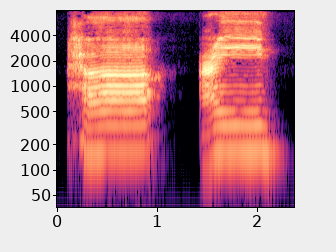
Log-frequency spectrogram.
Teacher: हा वहां से अदा होती है। और आइन, आइन और हा, ये हलक के ये बीच वाले हिस्से से अदा होते हैं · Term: हलक का बीच वाला हिस्सा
